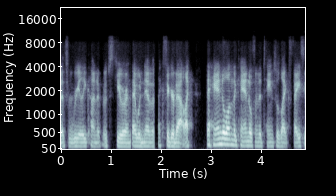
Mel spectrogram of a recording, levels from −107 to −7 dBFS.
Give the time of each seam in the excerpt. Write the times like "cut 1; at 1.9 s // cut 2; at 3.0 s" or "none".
cut 1; at 1.4 s // cut 2; at 1.9 s // cut 3; at 3.9 s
